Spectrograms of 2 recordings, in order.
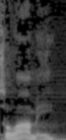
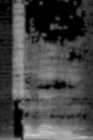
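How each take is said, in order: First: Salome said as salami, like the sausage; mispronounced as salami. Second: Salome said properly as sa-LO-me; correct Salome. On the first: Retold or imitated. Preacher recalling his old slip to the congregation, softer. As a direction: quietly retell the salami slip. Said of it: "mispronounced as salami". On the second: Shown as a demonstration. Preacher saying Salome properly to the congregation. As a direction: give Salome its proper name. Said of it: "who I one time early in my ministry mis-, mispronounced".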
